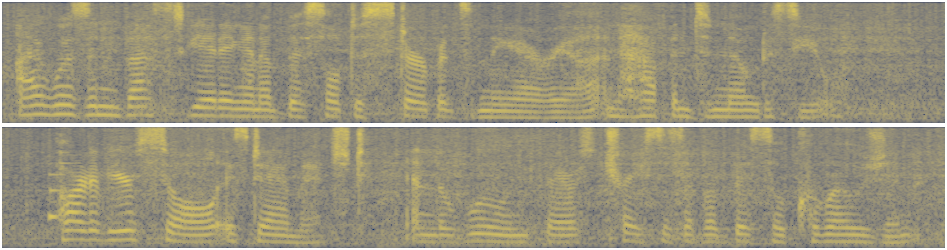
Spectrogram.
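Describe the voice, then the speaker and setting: A woman voicing an aloof, mysterious master swordswoman in a video game, speaking in a cool, terse, deadpan manner. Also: on the low side, a little fast, background noise, close to an everyday voice. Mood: detached, matter-of-fact.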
